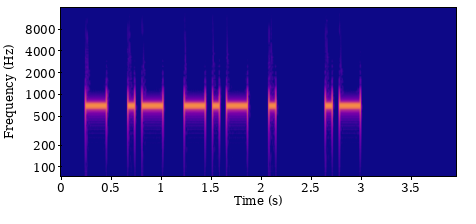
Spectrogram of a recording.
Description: Morse code, heard as a keyed tone, about 17 wpm, 700 Hz. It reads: TAKE A
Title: Speed-Racing - Sets of 4 Words 17wpm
